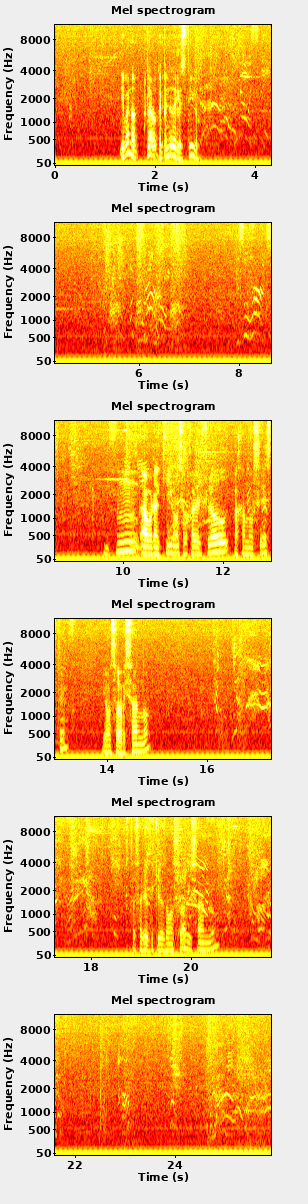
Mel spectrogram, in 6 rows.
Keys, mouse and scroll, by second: 0.7 click, 1.6 click, 2.3 click, 2.9 click, 3.4 click, 4.0 click, 4.5 click, 5.1 click, 5.8 click, 6.4 click, 7.1 click, 14.2 click, 14.7 click, 15.3 click, 15.7 click, 16.2 click, 17.0 click, 17.3 click, 17.7 click, 18.1 click, 18.6 click, 19.1 click, 19.5 click, 19.9 click, 20.9 click, 21.2 click, 21.6 click, 22.1 click, 22.6 click, 23.1 click, 23.7 click, 25.1 middle click, 25.1-25.9 scroll down 3, 25.5 middle click, 25.8 middle click.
